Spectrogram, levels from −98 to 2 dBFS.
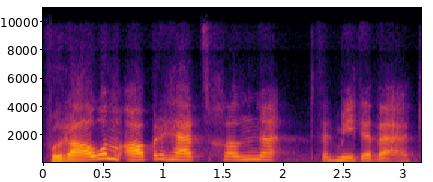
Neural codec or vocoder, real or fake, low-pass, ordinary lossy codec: codec, 16 kHz in and 24 kHz out, 0.6 kbps, FocalCodec, streaming, 4096 codes; fake; 9.9 kHz; Opus, 24 kbps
